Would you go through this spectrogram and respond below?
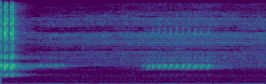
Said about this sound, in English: And then what was the other one? A gray tree frog? Gray tree frog. Gray tree frog call. Okay. And here is that one.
